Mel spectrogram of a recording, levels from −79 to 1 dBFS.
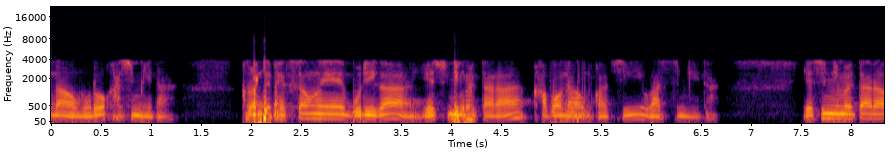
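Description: The speech is carried through the GSM full-rate codec for its whole length. The codec's pulse-driven vocal-tract model, at a rate consistent with 13 kbps, cuts everything above 4 kHz and leaves a plainly audible buzzy, gravelly roughness on the voice.

GSM bit errors hit from 1.98 to 2.20 s and again from 4.00 to 4.22 s. Corrupted filter, pitch and gain parameters reach the decoder, so frames come out with warped spectra and level jumps, heard as brief squawks, pops and gargling.

From 4.99 to 5.39 s, processor overload crackle rides on the audio. The gap structure suggests buffers of around 5 ms, with some thirty deadlines missed. Each miss replays a scrap of old audio with hard edges, and together they make a gritty tearing that stops once the load clears.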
